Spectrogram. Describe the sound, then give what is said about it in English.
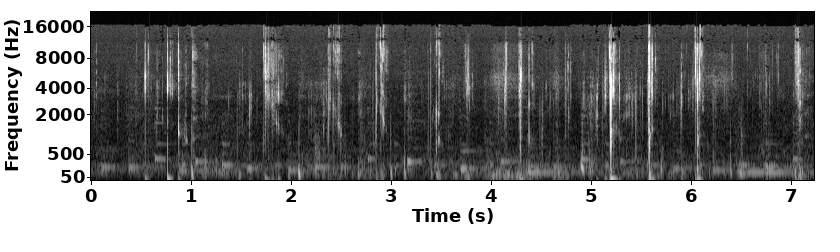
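Cool Whip whipped cream being lapped up: a steady run of soft, wet smacking and clicking mouth sounds, irregular and quick, with a low murmur underneath and no clear talking. “That's me. Lapping up the Cool Whip.”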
